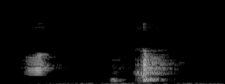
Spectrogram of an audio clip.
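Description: Speech only: a man calls out a short “Report!” (报告) and another man answers “Come in” (进来) about a second later.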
